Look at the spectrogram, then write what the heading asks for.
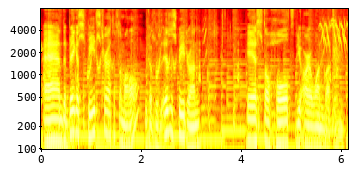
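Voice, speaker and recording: A man's voice: mid-range voice, moderate pace, music in the background. Man giving casual speedrun commentary. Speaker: speedrunner presenting a game. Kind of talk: casual live gameplay commentary.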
